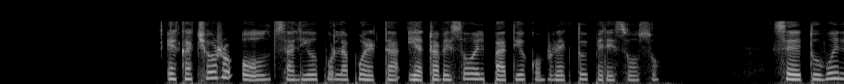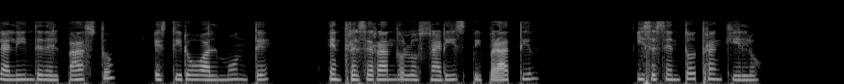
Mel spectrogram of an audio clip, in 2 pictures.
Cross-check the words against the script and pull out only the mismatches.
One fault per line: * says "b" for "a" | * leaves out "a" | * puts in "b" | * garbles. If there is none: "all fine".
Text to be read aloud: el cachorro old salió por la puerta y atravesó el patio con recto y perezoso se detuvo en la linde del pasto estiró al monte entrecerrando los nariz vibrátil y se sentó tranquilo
all fine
